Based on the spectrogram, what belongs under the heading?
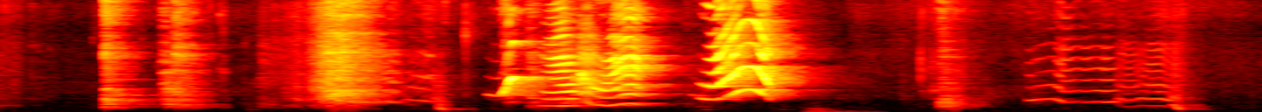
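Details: Talking pet parrot in a small room, known for saying "mummy": scattered breathy squeaks, then two loud, warbling, harmonic syllables in quick succession, ending with a quieter wavering squeak and a few faint clicks.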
